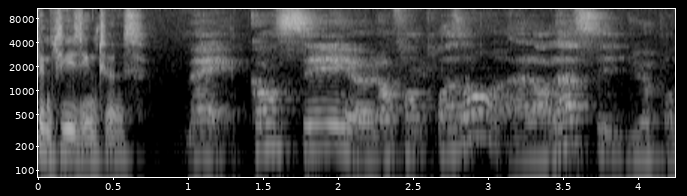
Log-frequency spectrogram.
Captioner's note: French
